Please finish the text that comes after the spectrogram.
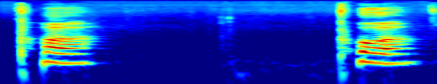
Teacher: shut the lips tightly to block the air, and then open them quickly and force the air out. So this sound is aspirated, just as in the English word pay.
